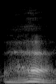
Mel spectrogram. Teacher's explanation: Ha yang kita ketahui ha, orang kita panggil ha dada kan. Sebenarnya dia di kerongkong kita ataupun di tekak penghabisan hampir dalam rongga dalam tekak kita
